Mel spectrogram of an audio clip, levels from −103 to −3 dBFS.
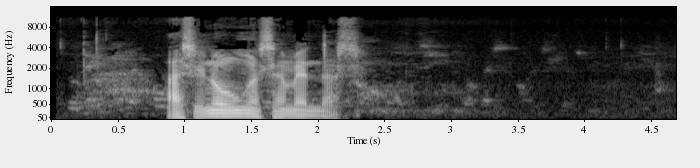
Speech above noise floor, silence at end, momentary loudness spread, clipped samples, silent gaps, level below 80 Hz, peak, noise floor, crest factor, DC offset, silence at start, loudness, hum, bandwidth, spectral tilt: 46 dB; 2.35 s; 24 LU; under 0.1%; none; -46 dBFS; -2 dBFS; -71 dBFS; 26 dB; under 0.1%; 0.25 s; -25 LUFS; none; 11.5 kHz; -4.5 dB/octave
